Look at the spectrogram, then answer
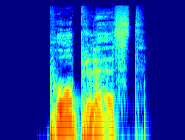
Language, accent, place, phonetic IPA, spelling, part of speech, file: German, Germany, Berlin, [ˈpoːpləst], poplest, verb, De-poplest.ogg
- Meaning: second-person singular subjunctive I of popeln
